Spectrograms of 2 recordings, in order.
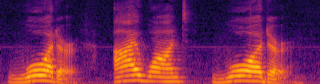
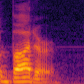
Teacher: the t turns into a d and the whole word is voiced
